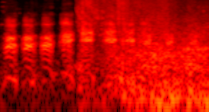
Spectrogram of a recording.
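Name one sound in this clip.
Electricity crackles and zaps.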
